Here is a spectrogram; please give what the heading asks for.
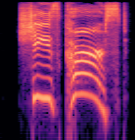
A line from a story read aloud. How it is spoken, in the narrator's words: someone yells from deep in the crowd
